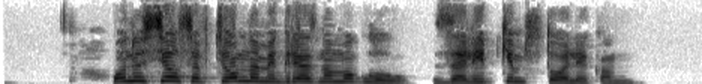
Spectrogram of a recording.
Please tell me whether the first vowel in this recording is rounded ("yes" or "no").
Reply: yes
